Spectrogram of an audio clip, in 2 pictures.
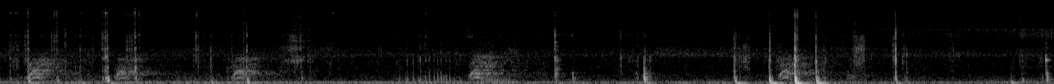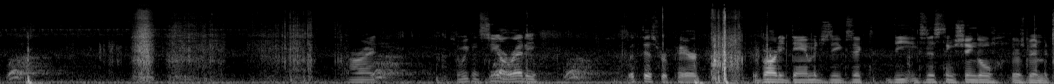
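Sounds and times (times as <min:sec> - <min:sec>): hand tools knocking on shingle: 0:07.3 - 0:09.1.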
